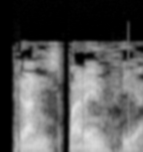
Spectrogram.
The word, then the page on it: transparencia: espagnol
